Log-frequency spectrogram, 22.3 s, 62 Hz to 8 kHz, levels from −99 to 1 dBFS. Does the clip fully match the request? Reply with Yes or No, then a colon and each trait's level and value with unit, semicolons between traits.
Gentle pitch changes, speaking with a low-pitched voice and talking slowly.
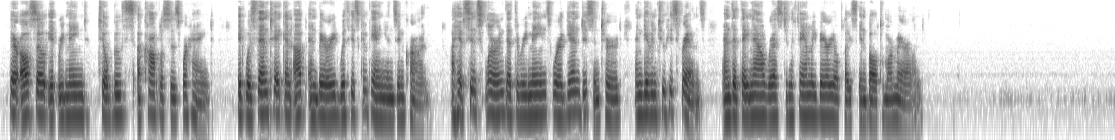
No: narrow, 2.0 semitones; medium, 145 Hz; slow, 130 wpm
